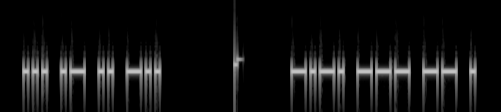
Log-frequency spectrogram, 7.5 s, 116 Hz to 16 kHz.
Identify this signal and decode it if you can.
Morse code, heard as a keyed tone, about 17 wpm, 700 Hz. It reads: SAID COME
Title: Sentences from Top 100 Words - New Word Drill - 17wpm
